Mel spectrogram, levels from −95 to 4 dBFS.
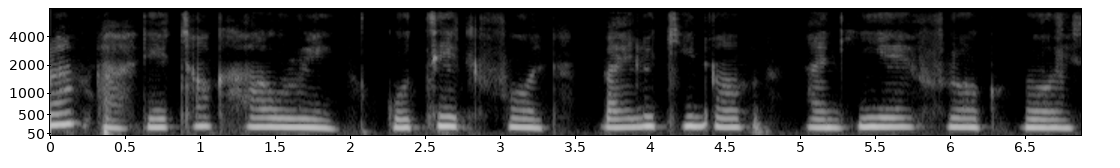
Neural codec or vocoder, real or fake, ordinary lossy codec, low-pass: codec, 16 kHz, 4 kbps, FreqCodec, smaller model; fake; none; 7.2 kHz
